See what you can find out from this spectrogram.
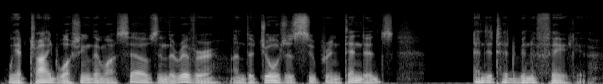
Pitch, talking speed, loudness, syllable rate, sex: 85 Hz, 180 wpm, -21 LUFS, 6.2 syllables/s, male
